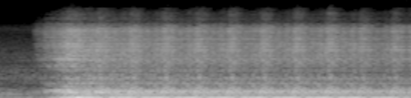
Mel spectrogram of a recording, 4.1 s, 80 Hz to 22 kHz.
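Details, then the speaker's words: Secondhand Yamaha SY22 synthesizer: harsh foghorn-like crackling roar pulsing about three times a second, worse when notes are played, on headphone and both outputs, follows volume slider; plays fine in test mode, cause unknown. "So um there's this weird crashing noise that's coming from it when you turn it on. Uh but mostly when you play uh when you play any notes."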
